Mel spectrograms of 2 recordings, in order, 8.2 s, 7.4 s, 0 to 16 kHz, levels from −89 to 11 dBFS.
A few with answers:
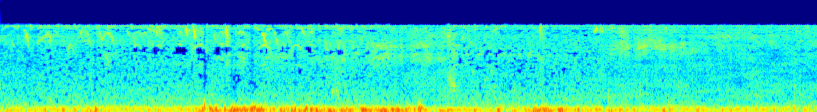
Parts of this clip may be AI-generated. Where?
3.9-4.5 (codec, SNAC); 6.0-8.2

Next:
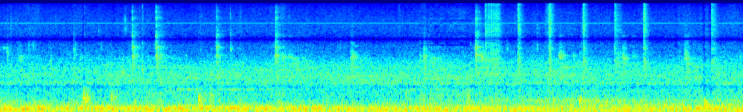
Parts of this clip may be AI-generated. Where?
4.2-4.7 (codec, SNAC)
